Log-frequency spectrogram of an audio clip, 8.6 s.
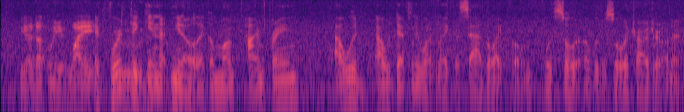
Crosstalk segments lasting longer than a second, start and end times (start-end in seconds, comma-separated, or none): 1.2-2.5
